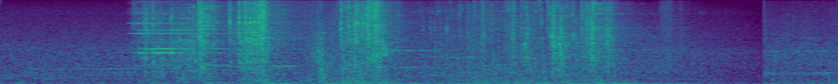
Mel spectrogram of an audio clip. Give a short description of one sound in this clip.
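A heavy door rumbles open.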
